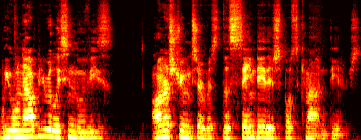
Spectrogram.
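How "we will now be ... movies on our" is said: ordinary delivery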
